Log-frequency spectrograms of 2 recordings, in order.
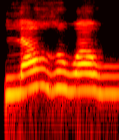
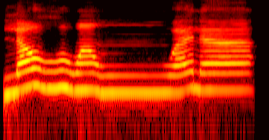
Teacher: इदगाम करते हुए मैंने जहन में रखना है लेटर नून की सिफ्त, गुन्ना को मैंने वाव के साथ मिलाना है, और उसको मैंने कुछ देर होल्ड करना है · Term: इदगाम नाकिस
